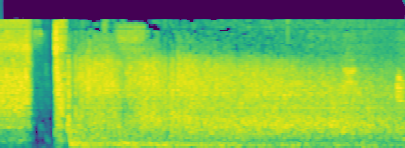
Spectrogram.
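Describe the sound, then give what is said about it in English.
A Kansas City Chiefs-themed egg explodes: after a brief hush, a sudden loud blast erupts into a dense, noisy roar that holds steady for several seconds. “The Kansas City Chiefs egg exploded!”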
